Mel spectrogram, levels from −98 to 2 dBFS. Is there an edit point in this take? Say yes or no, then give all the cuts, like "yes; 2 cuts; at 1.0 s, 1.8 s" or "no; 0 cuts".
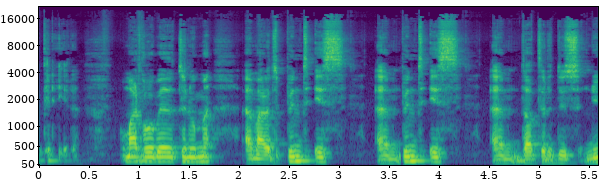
yes; 2 cuts; at 1.0 s, 3.6 s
